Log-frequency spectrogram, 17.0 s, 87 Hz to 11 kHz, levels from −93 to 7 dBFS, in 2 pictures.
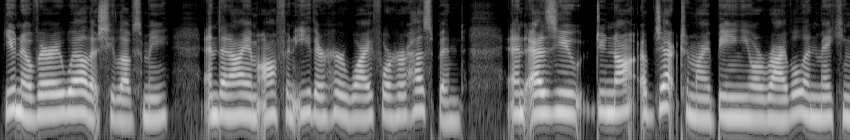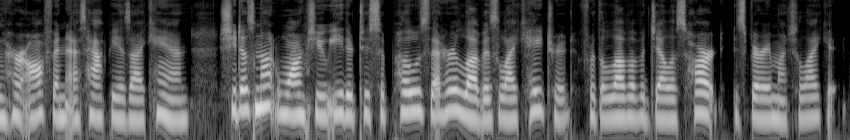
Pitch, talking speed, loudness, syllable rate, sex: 200 Hz, 230 wpm, -19 LUFS, 5.2 syllables/s, female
